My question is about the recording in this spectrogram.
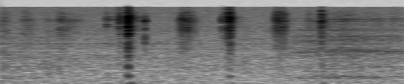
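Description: Scissors cutting through a strip of lace stuck on double-sided carpet tape: a few short, faint snips, spaced about half a second apart.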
